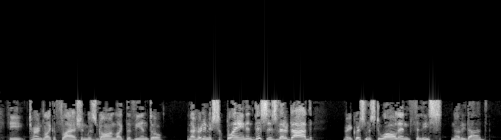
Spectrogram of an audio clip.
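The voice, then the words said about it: Put-on accent. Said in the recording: “that accent”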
